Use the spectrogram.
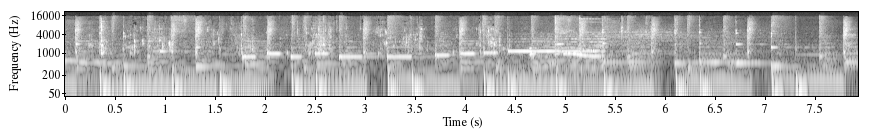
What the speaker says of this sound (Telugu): ఒక దోసెడు తీసుకుని ఇలా గిన్నెలో వేసుకుని కడుక్కోవడమే శుభ్రంగా.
